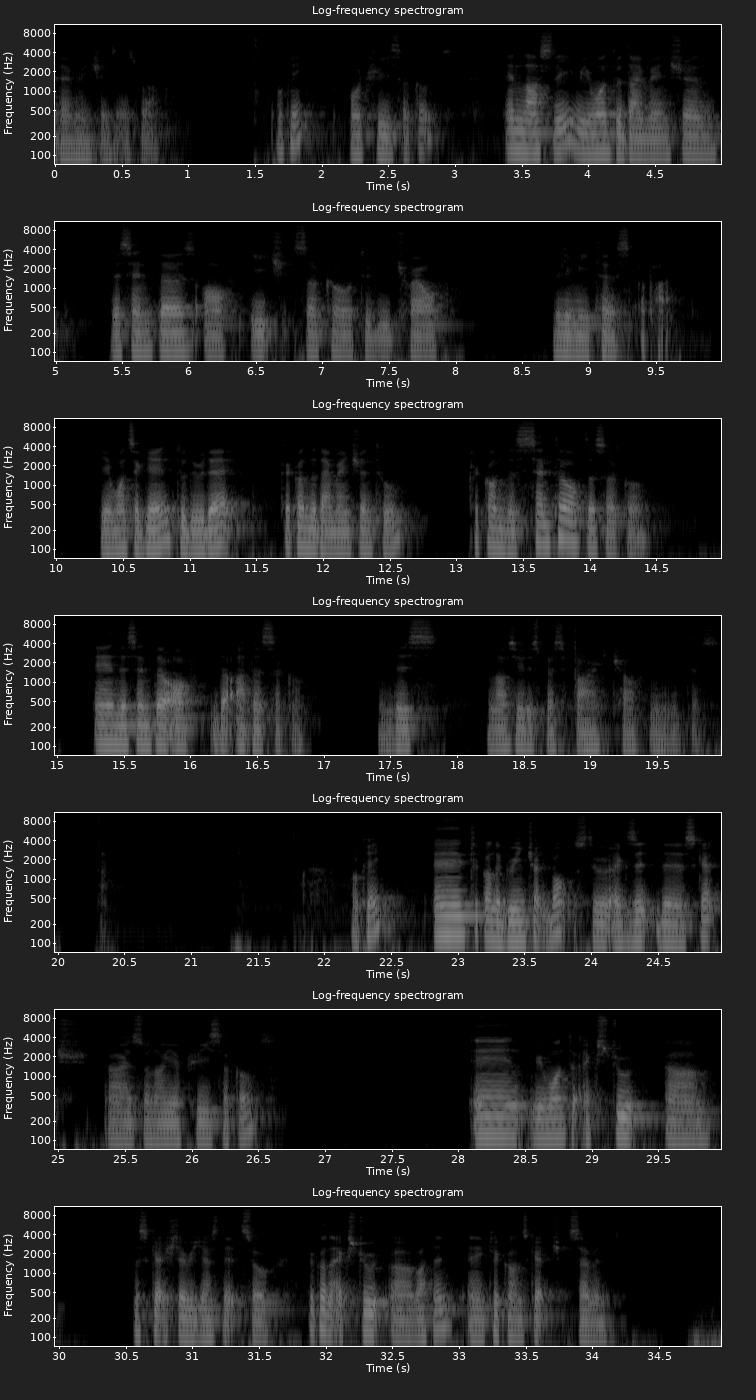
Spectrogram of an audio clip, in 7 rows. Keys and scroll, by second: 0.4 typing, 0.7 Return, 8.0-8.8 typing, 9.3 Return, 18.3-19.1 typing.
